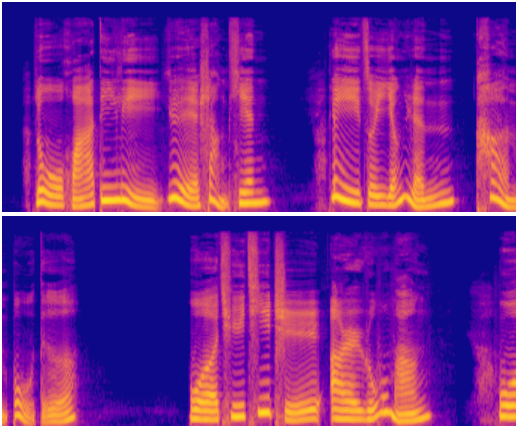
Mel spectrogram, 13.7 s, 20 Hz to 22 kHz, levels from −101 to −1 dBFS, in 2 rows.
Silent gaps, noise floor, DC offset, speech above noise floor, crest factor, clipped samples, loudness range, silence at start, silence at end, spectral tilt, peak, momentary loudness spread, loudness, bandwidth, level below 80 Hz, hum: none; -83 dBFS; under 0.1%; 68 dB; 14 dB; under 0.1%; 5 LU; 0.45 s; 0 s; -7 dB/octave; -2 dBFS; 9 LU; -17 LUFS; 15.5 kHz; -54 dBFS; none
